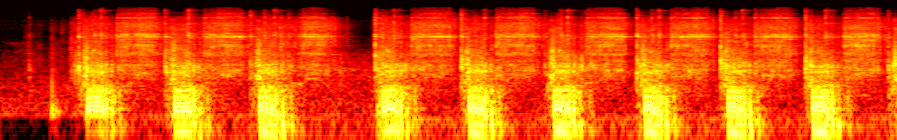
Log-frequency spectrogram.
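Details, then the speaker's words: Wheeled walk-behind string trimmer, choke on, after carb spray: about one rope pull a second, each a short rasping spin that dies, never catching; crank, no start; owner suspects he flooded it and fouled the plug by pulling with the plug wire off. "I probably fouled the plug at this point. Let's try more. I think I flooded it out because I didn't have the plug wire on."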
